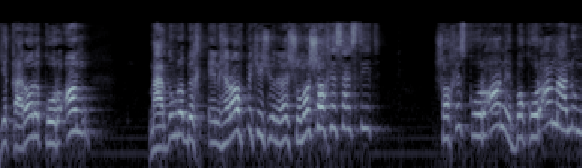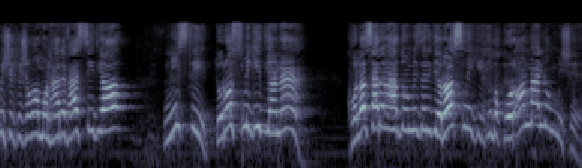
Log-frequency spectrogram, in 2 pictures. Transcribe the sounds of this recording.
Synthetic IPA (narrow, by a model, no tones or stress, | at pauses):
ɡeɡæɾɒːɾeɡoɾʔɒːn | mæɾd̪omɾɒːbeenɦe̞ɾɒːfbe̞cʰe̞ʃuːnevæʃomɒːʃɒːxeshæst̪iːd̪̥ | ʃɒːxe̞sɢoɾʔɑːnebɒːɡoɾʔɑːnmæʔluːmːiːʃekʰe̞ʃ̬o̞mɒːmonɦæɾe̞fhæst̪iːd̪jɒː | niːst̪iːd̪̚ːoɾost̪miːɟiːd̪jɒːnæ | kʰolɒːsæɾe̞mæɾd̪omːiːzɒɾid̪jɒːɾɒːst̪miːɟiːd̪iːnbɒːɡoɾʔɑːnmæʔluːmːiːʃḛ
